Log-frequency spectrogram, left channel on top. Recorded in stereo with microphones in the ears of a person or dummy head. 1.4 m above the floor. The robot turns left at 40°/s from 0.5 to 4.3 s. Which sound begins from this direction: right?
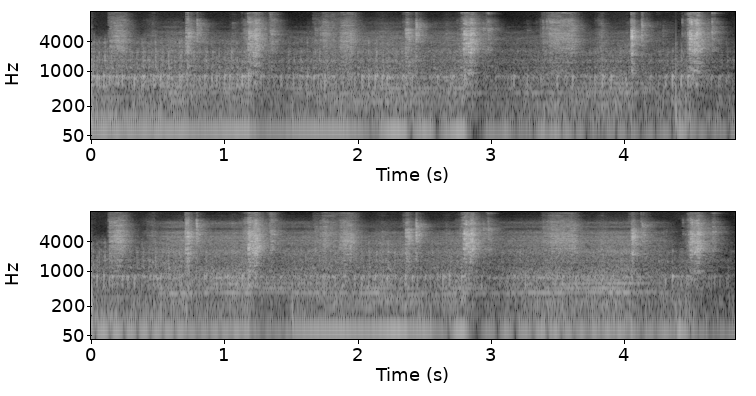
A camera shutter, at 0.1 s.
